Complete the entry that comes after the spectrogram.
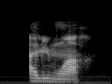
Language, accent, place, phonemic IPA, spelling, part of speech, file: French, France, Lyon, /a.ly.mwaʁ/, allumoir, noun, LL-Q150 (fra)-allumoir.wav
- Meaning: an early form of cigarette lighter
